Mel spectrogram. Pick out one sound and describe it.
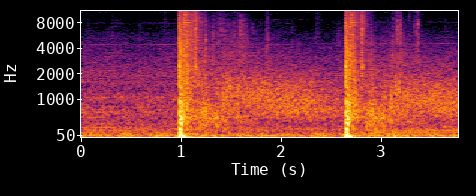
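A rifle fires loud single shots that echo among trees.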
